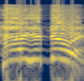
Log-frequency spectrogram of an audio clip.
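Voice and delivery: shrill, very loud and high-pitched voice. Retelling a preacher walking up at a restaurant: imitating a loud greeting. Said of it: "Real loud".

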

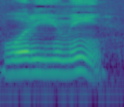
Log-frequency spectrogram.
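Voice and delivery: slurred, slurring, forceful tone. Shoto, responding to Kotsky, demanding with a slur. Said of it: "Shoto demanded with a slur".

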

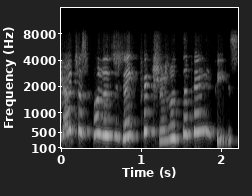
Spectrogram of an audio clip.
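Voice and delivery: very high-pitched, timid voice. Repeating the governor's line again: timid Don Knotts impression. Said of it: "not confident in your Don Knotts impression".

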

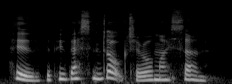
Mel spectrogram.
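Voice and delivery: ordinary delivery

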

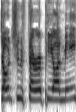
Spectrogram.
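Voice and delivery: abrupt shouted outburst. Telling a story about a man who started yelling, imitating him yelling. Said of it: "starts yelling".

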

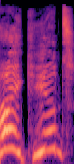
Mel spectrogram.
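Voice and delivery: very high-pitched, very loud, shrill booming clown voice. Describing the voice he created for a clown character; clown voice. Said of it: "I basically just started doing a clown voice like".

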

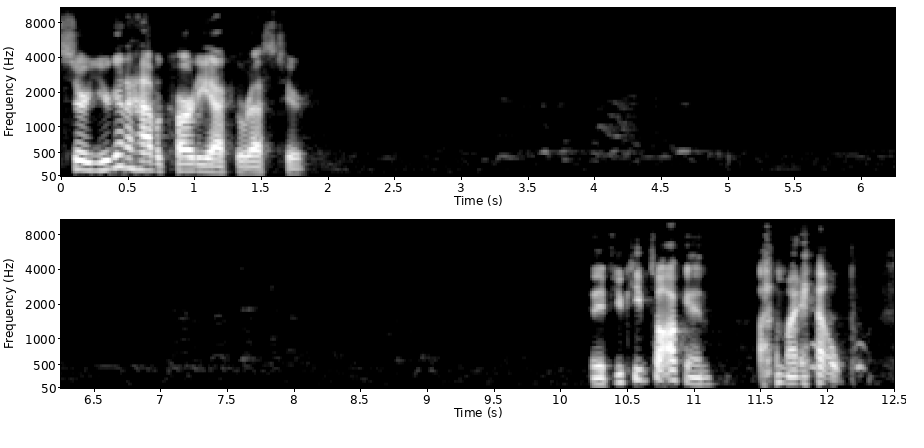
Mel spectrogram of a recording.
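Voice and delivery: courteous, polite, sing-song and swooping delivery. Retelling a parking-lot clash, quoting own words to a screaming man, retelling own polite reply. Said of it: "I just politely looked at him and I said".

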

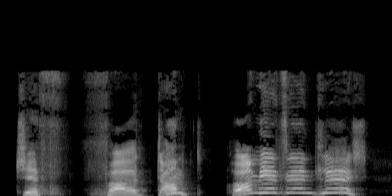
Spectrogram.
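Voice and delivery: very loud, high-pitched bellow. Alessia calls up to Jeff from downstairs, bellowing. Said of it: "brüllte Alessia von unten".

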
